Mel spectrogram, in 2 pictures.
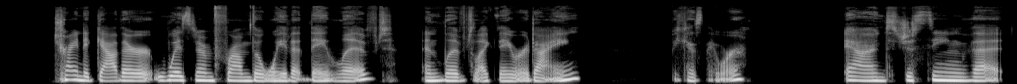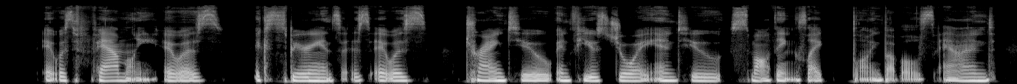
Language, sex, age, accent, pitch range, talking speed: English, female, 20-39, American, 170-195 Hz, 125 wpm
